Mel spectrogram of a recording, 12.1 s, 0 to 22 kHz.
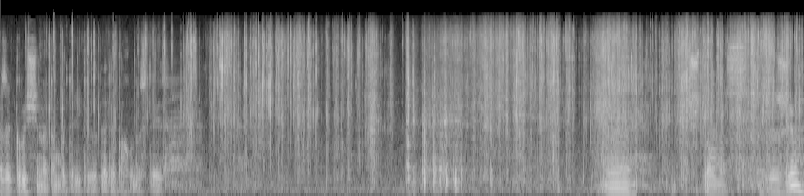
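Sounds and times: plastic bags crinkling: 0.4 - 12.0
man humming: 9.0 - 9.6.

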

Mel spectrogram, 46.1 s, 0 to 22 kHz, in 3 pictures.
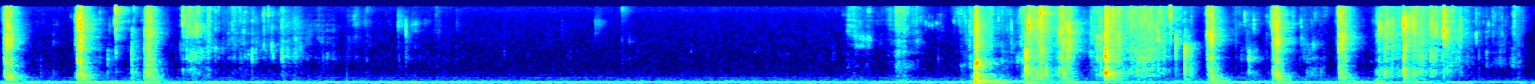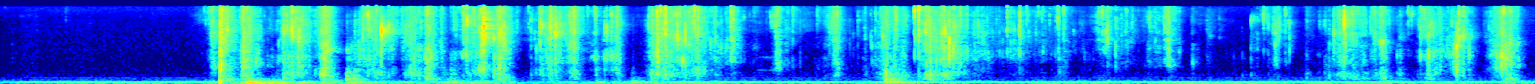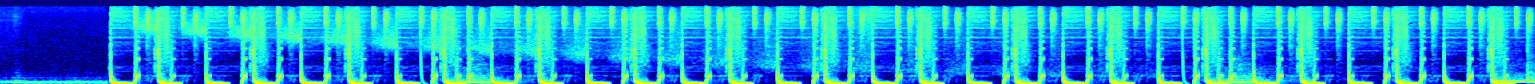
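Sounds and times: slime crackling and popping: 0.0 - 4.2, 8.5 - 15.3, 17.4 - 30.6.

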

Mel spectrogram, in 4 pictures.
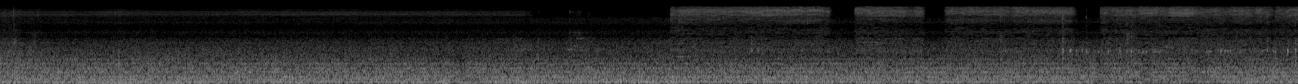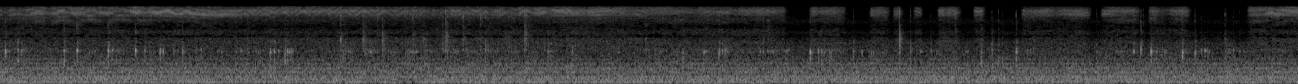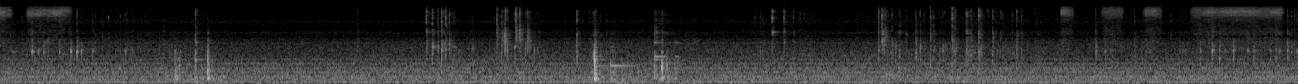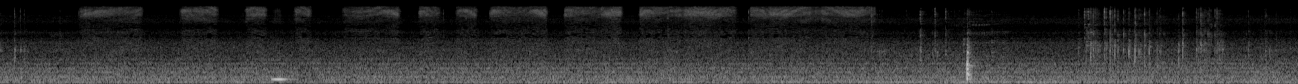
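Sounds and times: spray paint can hissing: 6.7 - 27.4, 34.7 - 48.6, 49.7 - 51.2.

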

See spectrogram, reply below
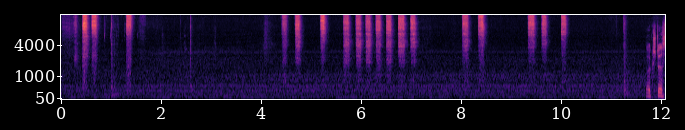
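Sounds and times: aerosol spray bursts: 9.4 - 10.1.

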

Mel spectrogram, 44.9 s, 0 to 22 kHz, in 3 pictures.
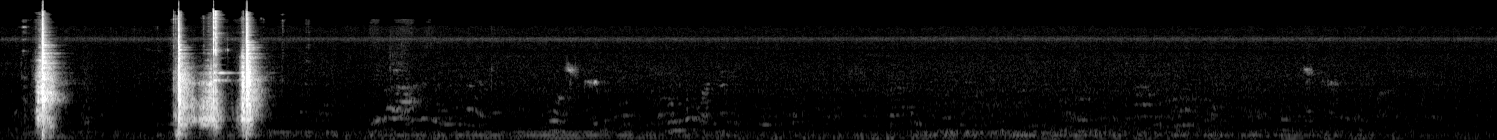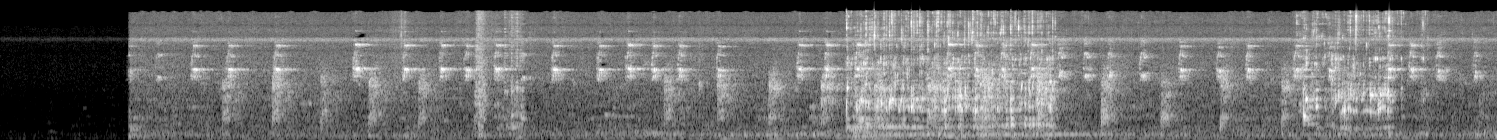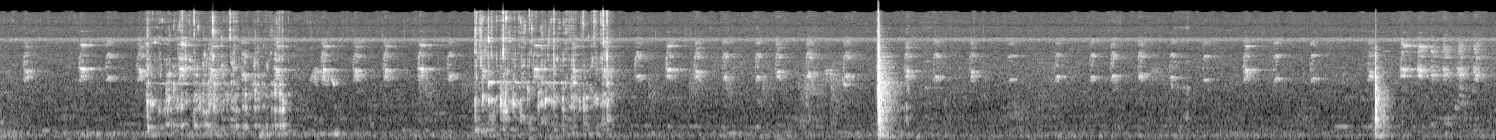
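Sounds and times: glass clink: 1.8 - 2.6, 34.7 - 36.1
tea pouring into glasses: 19.7 - 20.3, 23.4 - 25.7, 27.8 - 29.4, 31.4 - 32.9, 34.6 - 36.2.

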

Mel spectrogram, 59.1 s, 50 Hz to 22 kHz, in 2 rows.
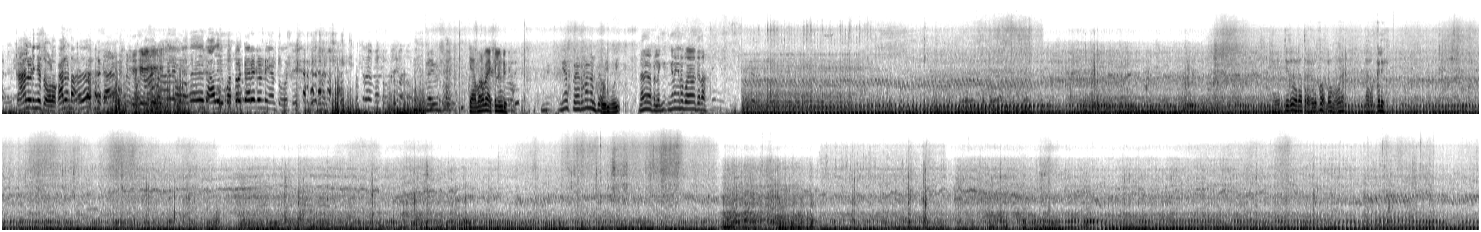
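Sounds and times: motorcycle engine running: 14.7 - 59.0.

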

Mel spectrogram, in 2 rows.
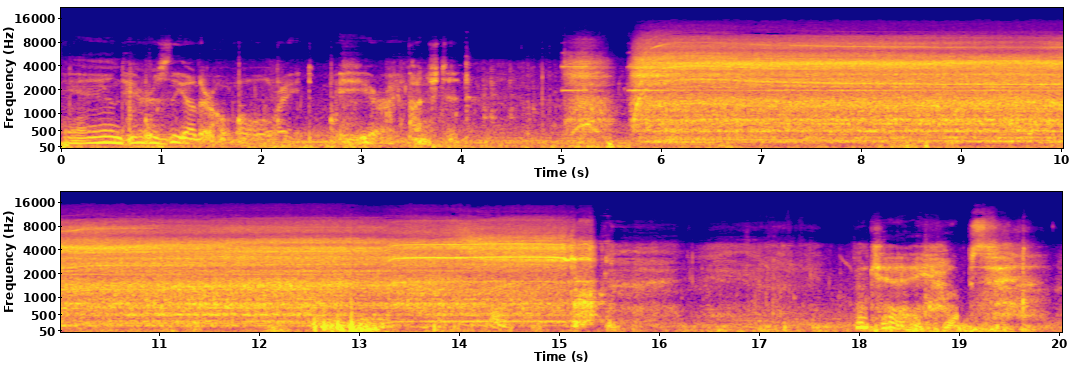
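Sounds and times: cordless drill drilling metal: 5.0 - 15.6.

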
